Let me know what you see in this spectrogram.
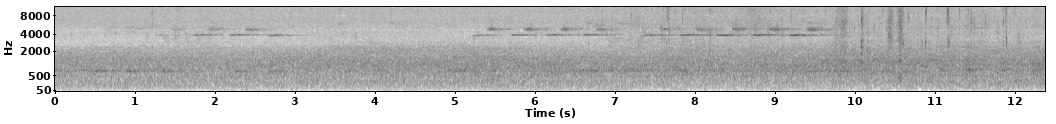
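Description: A small bird chirps a run of short, high, repeated notes over a steady hum of street background noise. A few sharp clicks come close together near the end.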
